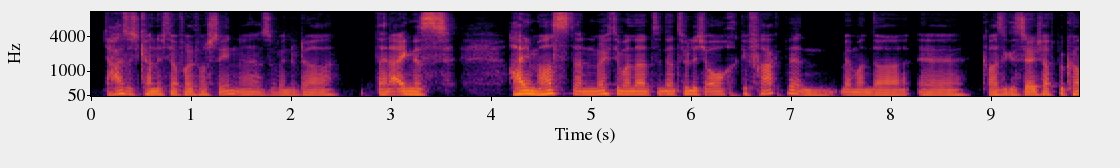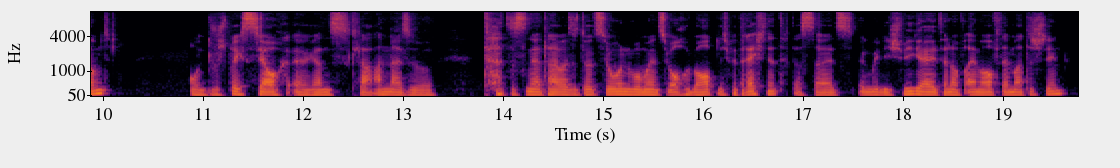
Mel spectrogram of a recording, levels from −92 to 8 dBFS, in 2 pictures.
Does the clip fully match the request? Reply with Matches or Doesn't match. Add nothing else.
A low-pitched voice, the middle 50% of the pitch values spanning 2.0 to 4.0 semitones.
Matches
